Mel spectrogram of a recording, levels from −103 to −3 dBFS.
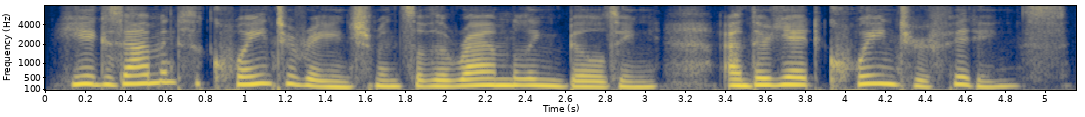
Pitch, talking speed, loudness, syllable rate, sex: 230 Hz, 165 wpm, -17 LUFS, 5.1 syllables/s, female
